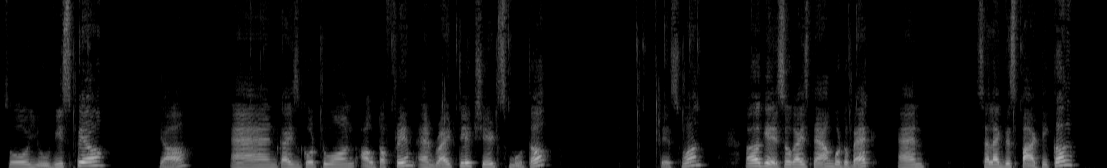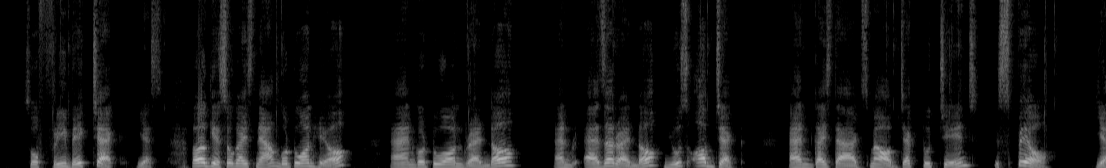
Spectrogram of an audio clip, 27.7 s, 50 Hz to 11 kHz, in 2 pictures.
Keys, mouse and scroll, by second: 1.1 click, 1.6-2.0 scroll down 3, 2.2 scroll down 1, 3.4-3.7 shift+middle drag, 4.1 click, 5.6-6.0 right drag, 7.0 scroll up 1, 8.0 click, 8.2-8.8 right drag, 9.1-9.4 scroll down 2, 9.4 shift+middle click, 10.6 click, 12.6 click, 14.6 click, 15.2-15.5 scroll up 2, 15.7 shift+middle drag, 17.3 click, 18.0-18.3 scroll down 2, 19.7 click, 20.1-21.1 scroll down 1, 21.4-22.7 drag, 25.7-27.1 drag.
